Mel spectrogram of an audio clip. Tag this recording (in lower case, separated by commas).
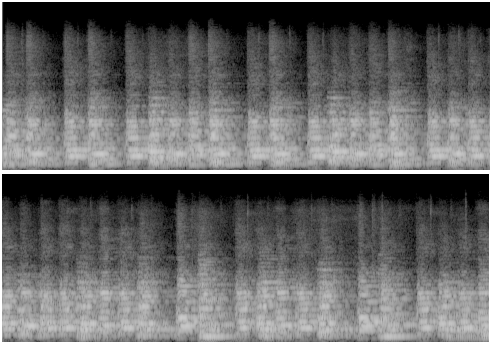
playing bassoon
